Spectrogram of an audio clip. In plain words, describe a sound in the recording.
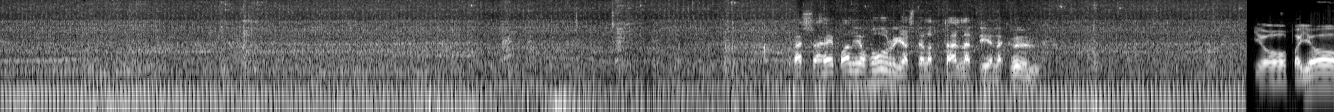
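A motorbike engine rumbles steadily as the bike rides along a bumpy dirt track.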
